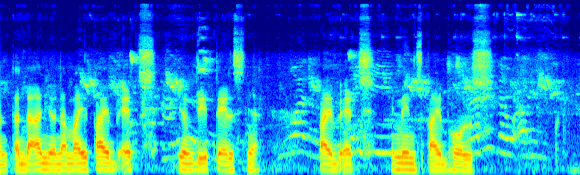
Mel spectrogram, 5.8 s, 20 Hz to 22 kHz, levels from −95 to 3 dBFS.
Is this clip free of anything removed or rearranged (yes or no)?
yes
